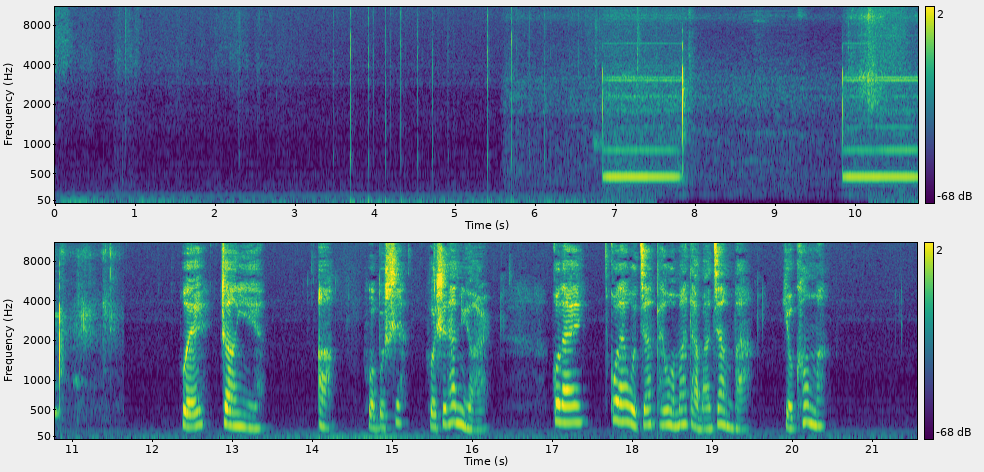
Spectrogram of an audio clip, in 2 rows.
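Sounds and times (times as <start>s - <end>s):
hum: 0.0s - 21.5s
electronic ringback tone on a mobile phone line: 6.8s - 7.9s, 9.8s - 11.2s
speech: 12.4s - 13.4s, 14.7s - 16.3s, 17.0s - 20.5s.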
